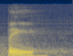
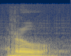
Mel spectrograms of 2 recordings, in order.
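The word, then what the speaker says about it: ρ: di minggu-minggu pertama itu mahasiswa kalau disuruh baca rho R itu dibaca P Bukan Ya bukan ini R ini r r nah R besarnya itu p p besar Nah untuk rho kecilnya itu seperti P kecil Ya tapi ini harusnya harus dibaca ro ya Nah untuk menuliskannya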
